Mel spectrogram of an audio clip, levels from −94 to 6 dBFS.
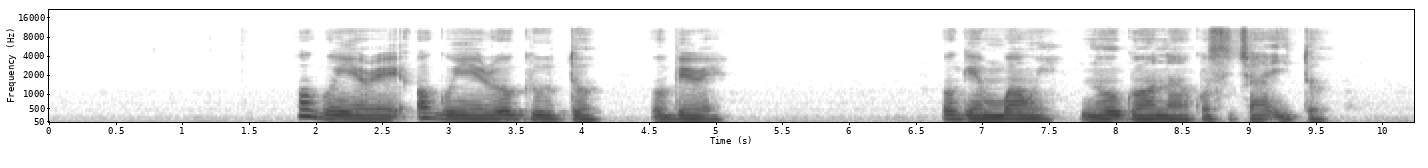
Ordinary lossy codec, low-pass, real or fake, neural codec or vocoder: Opus, 64 kbps; 10.8 kHz; real; none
